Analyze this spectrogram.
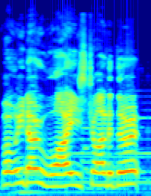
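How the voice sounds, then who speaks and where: A man's voice: high-pitched, steady tone, a little fast, over loud music. A man doing casual, jokey let's play commentary as a gaming creator, playfully talking to the characters.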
